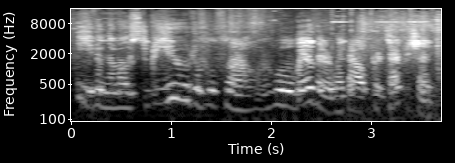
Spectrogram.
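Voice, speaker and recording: A woman's voice: on the low side, animated, normal speed, recorded from a distance, background noise, natural voice. A woman playing a sadistic sniper villainess in a video game, taunting with mock-polite sweetness and theatrical relish. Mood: gleeful taunting.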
